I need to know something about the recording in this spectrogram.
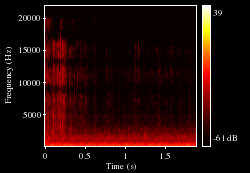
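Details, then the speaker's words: New replacement Sensory Lightahead bubble tube running: soft, steady low hum with no rattle or surging; the hum is quieter than the old unit's, a sign it is new; normal pump hum. "yep and as you could hear the humming is not as loud that's how you also know this is a new one"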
